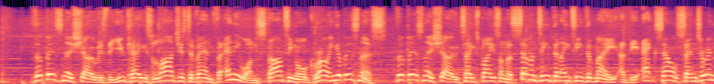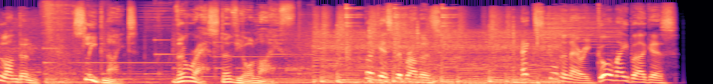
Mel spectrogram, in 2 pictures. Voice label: short mixed showreel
